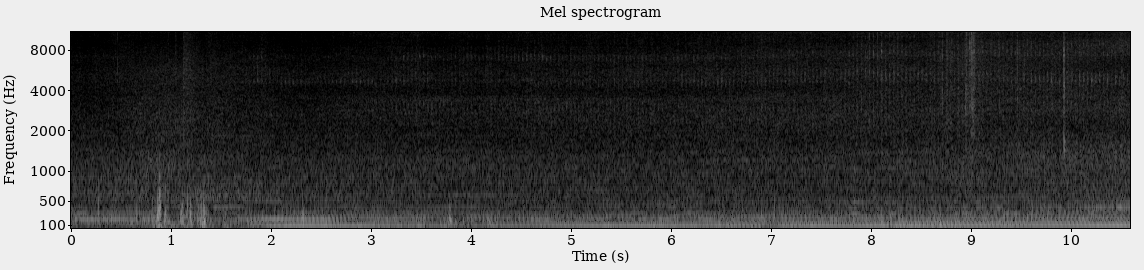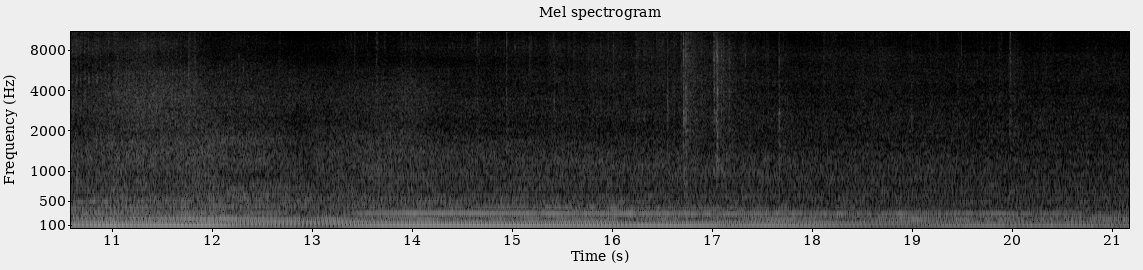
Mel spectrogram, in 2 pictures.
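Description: Honda walk-behind push mower's single-cylinder engine running steadily under load as it cuts thick grass, heard from across the street. A few sharp clicks stand out over the engine, about a second in and again twice later.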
